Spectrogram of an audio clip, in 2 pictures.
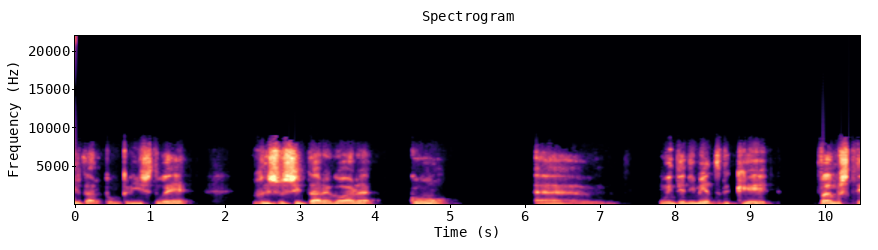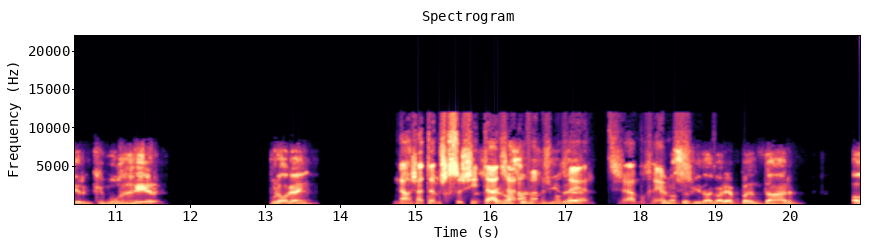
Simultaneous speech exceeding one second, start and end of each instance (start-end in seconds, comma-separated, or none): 15.7-17.3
